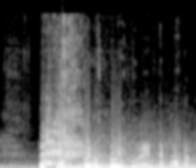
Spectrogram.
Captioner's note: sneezes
